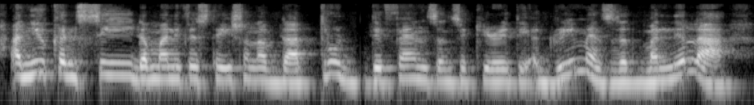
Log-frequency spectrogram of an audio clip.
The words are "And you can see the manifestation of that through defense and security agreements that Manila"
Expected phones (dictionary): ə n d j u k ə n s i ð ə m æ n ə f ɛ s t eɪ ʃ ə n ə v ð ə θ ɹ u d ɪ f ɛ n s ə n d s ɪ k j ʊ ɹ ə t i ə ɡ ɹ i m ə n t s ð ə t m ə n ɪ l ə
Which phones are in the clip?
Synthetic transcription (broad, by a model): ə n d j u k ə n s i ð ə m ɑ n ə f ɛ s t eɪ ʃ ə n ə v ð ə t ɹ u d ɪ f ɛ n s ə n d s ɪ k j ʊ ɹ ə t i ə ɡ ɹ i m ə n t s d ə t m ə n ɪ l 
